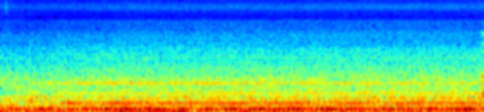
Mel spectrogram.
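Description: An excavator engine runs at high idle, driving its hydraulic pumps in two-pump flow, and gives a loud, steady, close-up mechanical drone with a constant hum and no change for the whole stretch.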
